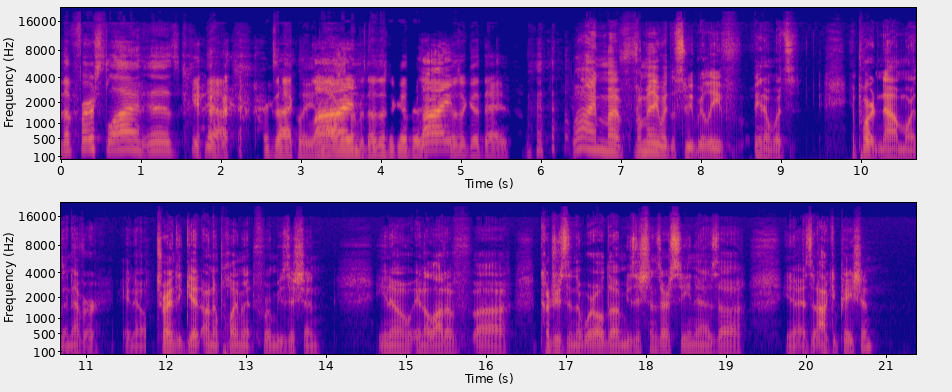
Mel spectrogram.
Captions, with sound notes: The first line is, yeah, exactly. - (chuckles) Line. - I remember those... - Line. - Those are good days. (laughs) - Well, I'm familiar with the Sweet Relief. You know, what's important now more than ever, you know, trying to get an employment for a musician. You know, in a lot of countries in the world musicians are seen as, you know, as an occupation.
